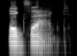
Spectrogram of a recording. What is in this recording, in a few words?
"exact", American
